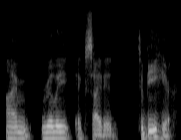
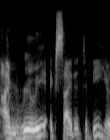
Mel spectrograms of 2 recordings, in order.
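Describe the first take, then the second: First: The voice is flat, with little pitch variation. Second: The voice is lively, with much pitch variation. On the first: The speaker calls it wrong. "I would never come to you and say" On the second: The speaker calls it right. "invite and invoke that variation in my voice"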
